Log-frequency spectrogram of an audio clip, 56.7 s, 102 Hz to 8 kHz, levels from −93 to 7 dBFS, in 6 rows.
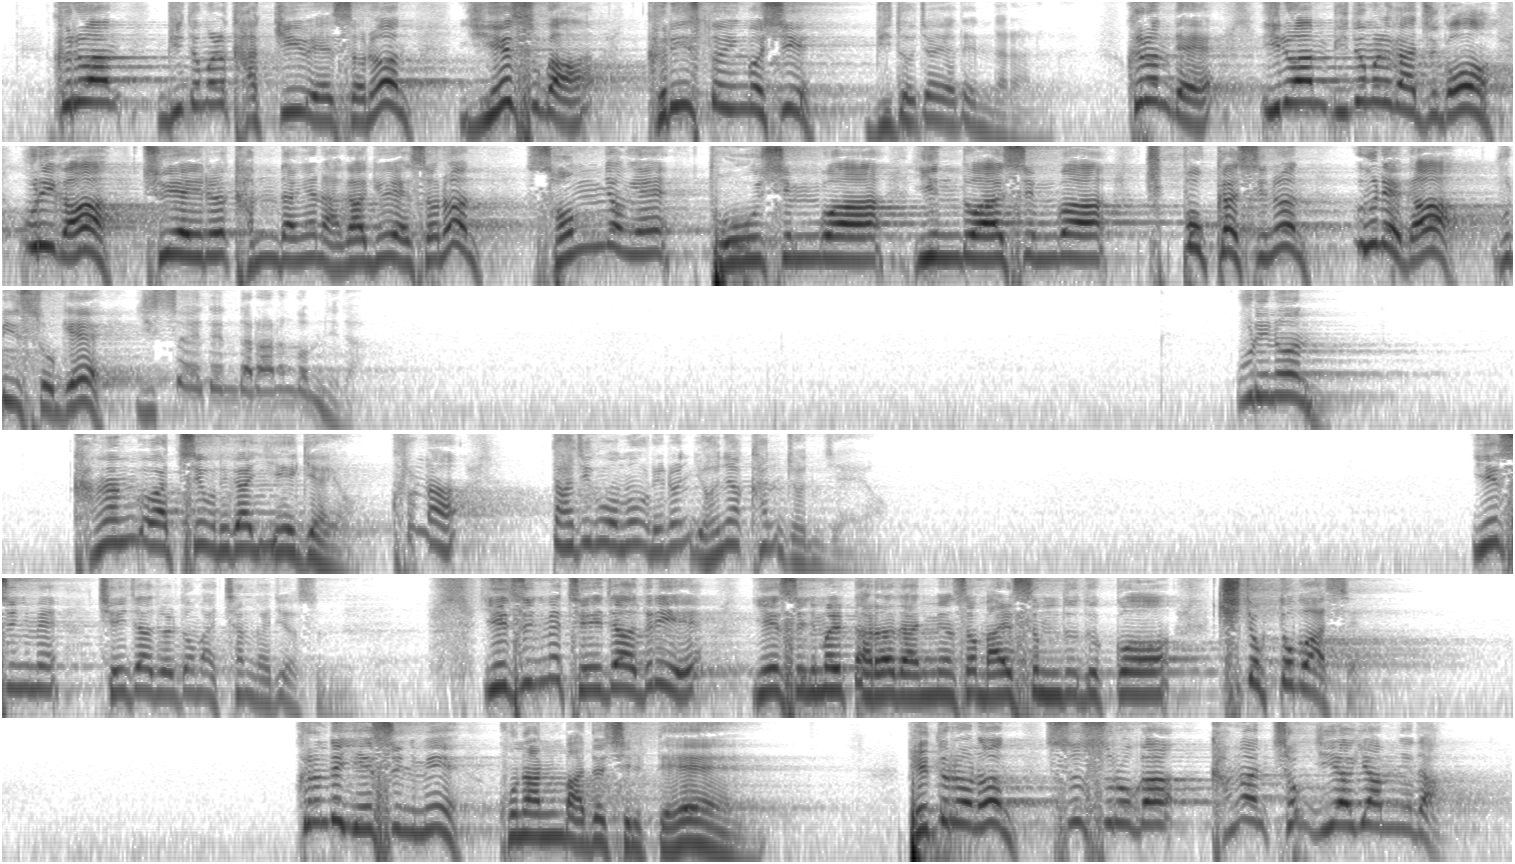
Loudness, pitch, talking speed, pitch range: -20 LUFS, 250 Hz, 215 characters per minute, 215-320 Hz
